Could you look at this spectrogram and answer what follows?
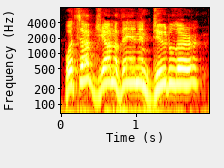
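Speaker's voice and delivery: loud, high excited greeting; hearty shout-out. Real, not acted. Host greets viewers just joining the stream, hearty shout-out. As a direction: call out a big hello to the new arrivals.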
